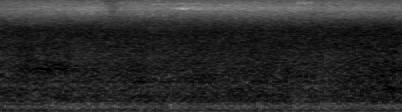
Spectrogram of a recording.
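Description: Transit bus driving, with a steady low rumble of engine and road noise heard from inside the passenger cabin.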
